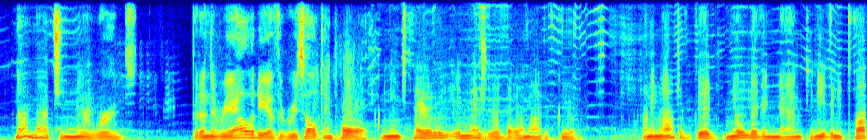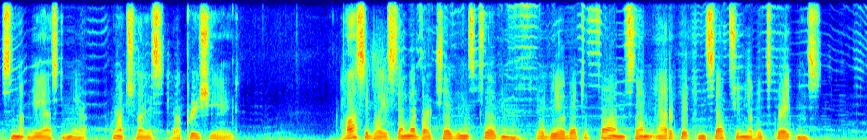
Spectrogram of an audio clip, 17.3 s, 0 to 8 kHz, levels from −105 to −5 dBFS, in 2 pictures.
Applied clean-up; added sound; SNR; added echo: neural separator model SepFormer DNS4.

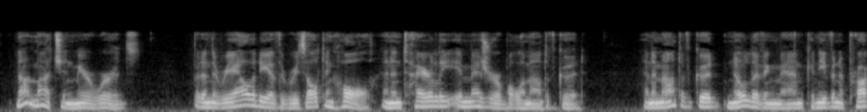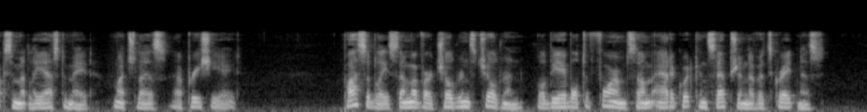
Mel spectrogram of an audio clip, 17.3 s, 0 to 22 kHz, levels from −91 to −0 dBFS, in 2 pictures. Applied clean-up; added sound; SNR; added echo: none; none; none; none.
